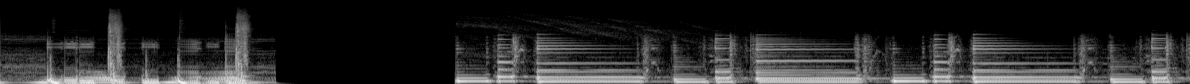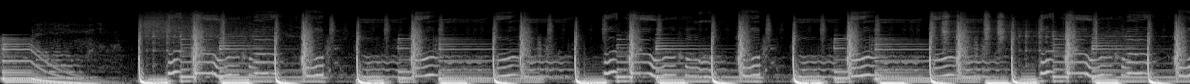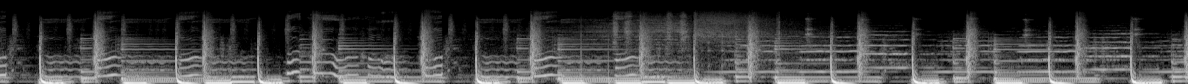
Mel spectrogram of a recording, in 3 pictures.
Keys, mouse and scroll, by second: 0.6 alt+click, 2.2 shift+click, 3.5 alt+click, 5.8 alt+click, 7.2 shift+click, 9.7 alt+click, 10.5 shift+click, 10.9 alt+click, 15.9 double click, 20.7 alt+click, 21.3 ctrl+click, 25.5 ctrl+click, 30.7 double click, 31.9 shift+click, 33.5 double click.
